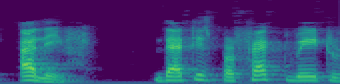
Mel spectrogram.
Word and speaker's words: alif: listen to me carefully first letter is alif some people pronounce it i love some some people pronounce it and if like some uh people like uh stretch this letter and some people uh don't read in arabic accent so we have to read alif that is perfect way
